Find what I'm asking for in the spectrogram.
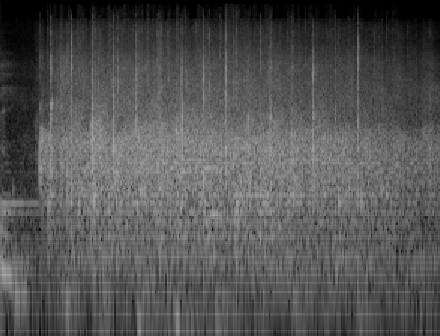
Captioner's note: applause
